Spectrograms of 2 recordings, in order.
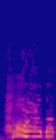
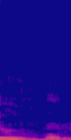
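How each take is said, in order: First: It is said in a lighter, higher voice. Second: It is said in a deep, manly voice.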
